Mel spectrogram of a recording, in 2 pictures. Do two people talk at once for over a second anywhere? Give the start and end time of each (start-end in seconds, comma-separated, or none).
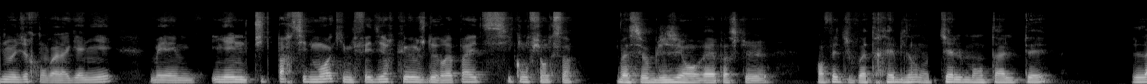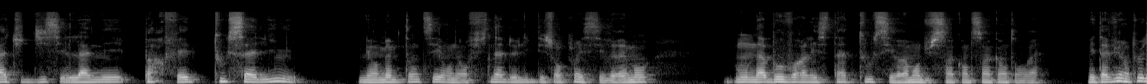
none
